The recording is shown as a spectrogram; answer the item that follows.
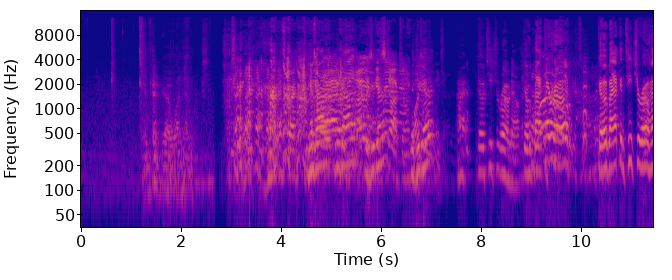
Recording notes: recorded at the National Disciple Making Forum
